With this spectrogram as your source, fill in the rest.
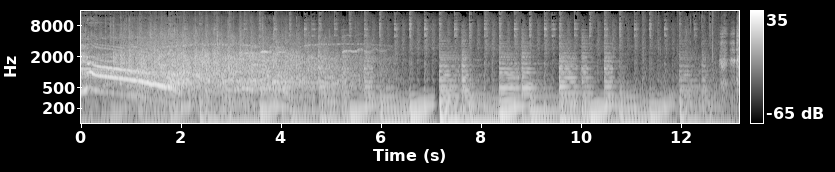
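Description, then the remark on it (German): An audience applauds and cheers for clowns at the grand finale of their juggling performance, with whistles over loud, rhythmic music with a steady bass beat. The crowd noise is strongest in the first few seconds, then fades beneath the music. “Herzlichen Dank und einen extra großen Applaus an unsere Clowns.”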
